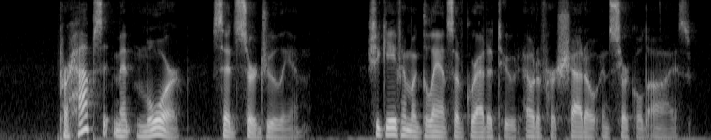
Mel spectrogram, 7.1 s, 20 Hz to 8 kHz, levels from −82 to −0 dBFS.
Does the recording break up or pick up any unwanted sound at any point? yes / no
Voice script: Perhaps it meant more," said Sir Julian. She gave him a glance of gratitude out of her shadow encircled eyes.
no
